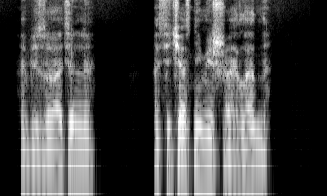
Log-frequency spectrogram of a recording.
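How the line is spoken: Snorting. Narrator (Russian): Навин хмыкнул

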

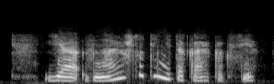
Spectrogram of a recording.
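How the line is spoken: Even, patient voice. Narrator (Russian): сказал он ровным, терпеливым голосом

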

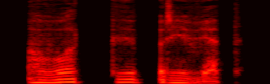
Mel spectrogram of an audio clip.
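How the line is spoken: Dejected voice. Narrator (Russian): упавшим голосом сказала Даша

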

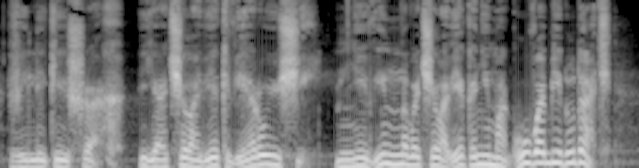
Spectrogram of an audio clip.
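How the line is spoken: Pleading. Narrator (Russian): Взмолился Ярдан Кули

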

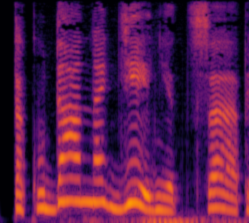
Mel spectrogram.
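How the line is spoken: Contemptuous exclamation. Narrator (Russian): презрительно воскликнула Ирина Егоровна

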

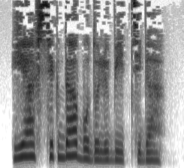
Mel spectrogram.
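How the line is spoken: Whispered. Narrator (Russian): прошептали мои губы

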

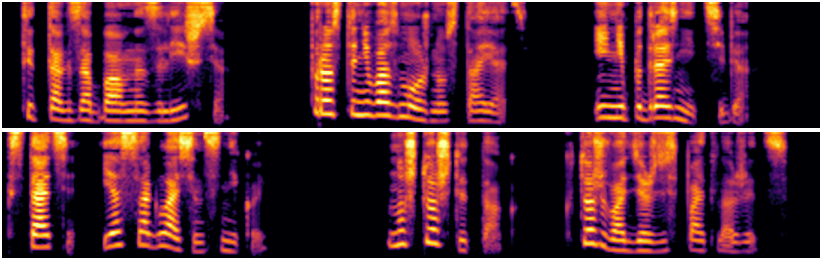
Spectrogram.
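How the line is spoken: Theatrical sigh. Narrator (Russian): Театрально вздохнул он

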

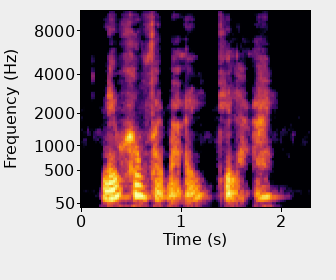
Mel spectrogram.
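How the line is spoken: Inaudible old man mutter. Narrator (Vietnamese): Ông Phúc lẩm bẩm trong miệng mà không người nào nghe thấy

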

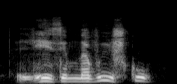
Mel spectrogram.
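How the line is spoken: Whisper. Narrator (Russian): прошептал он Энни

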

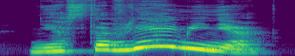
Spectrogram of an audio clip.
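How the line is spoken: Panicked exclamation. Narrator (Russian): воскликнула Люси, сразу же потеряв все свое мужество

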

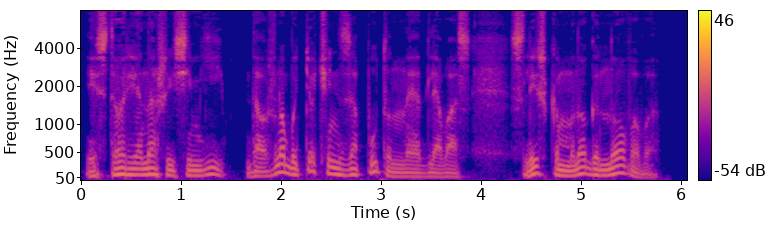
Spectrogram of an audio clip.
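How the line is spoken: Quiet whisper. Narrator (Russian): Сента тихо прошептала

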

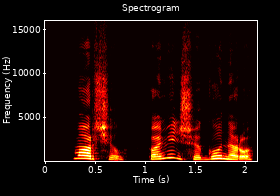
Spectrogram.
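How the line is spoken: Calm, through teeth. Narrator (Russian): спокойно процедила она

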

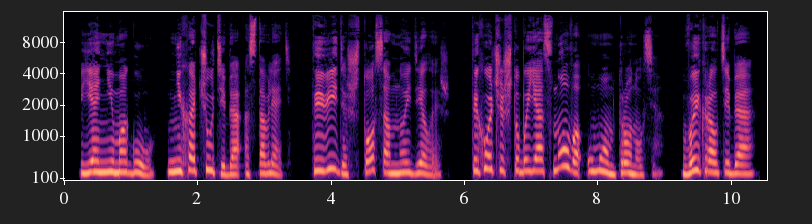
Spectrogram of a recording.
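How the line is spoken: Forced through teeth. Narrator (Russian): сквозь зубы выдавливает

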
